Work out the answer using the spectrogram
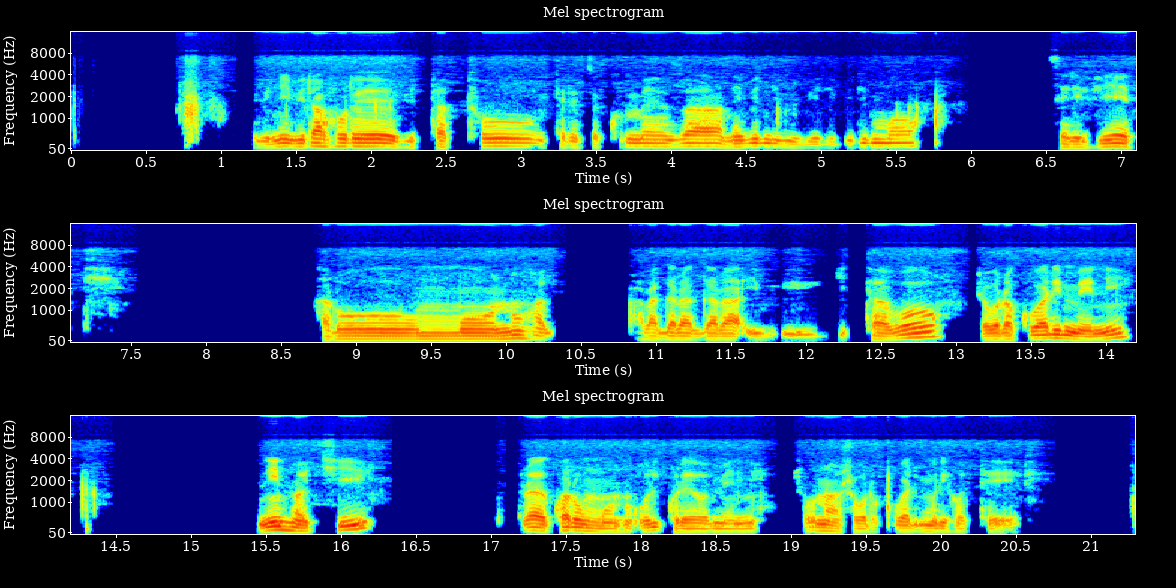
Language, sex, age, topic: Kinyarwanda, male, 36-49, finance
